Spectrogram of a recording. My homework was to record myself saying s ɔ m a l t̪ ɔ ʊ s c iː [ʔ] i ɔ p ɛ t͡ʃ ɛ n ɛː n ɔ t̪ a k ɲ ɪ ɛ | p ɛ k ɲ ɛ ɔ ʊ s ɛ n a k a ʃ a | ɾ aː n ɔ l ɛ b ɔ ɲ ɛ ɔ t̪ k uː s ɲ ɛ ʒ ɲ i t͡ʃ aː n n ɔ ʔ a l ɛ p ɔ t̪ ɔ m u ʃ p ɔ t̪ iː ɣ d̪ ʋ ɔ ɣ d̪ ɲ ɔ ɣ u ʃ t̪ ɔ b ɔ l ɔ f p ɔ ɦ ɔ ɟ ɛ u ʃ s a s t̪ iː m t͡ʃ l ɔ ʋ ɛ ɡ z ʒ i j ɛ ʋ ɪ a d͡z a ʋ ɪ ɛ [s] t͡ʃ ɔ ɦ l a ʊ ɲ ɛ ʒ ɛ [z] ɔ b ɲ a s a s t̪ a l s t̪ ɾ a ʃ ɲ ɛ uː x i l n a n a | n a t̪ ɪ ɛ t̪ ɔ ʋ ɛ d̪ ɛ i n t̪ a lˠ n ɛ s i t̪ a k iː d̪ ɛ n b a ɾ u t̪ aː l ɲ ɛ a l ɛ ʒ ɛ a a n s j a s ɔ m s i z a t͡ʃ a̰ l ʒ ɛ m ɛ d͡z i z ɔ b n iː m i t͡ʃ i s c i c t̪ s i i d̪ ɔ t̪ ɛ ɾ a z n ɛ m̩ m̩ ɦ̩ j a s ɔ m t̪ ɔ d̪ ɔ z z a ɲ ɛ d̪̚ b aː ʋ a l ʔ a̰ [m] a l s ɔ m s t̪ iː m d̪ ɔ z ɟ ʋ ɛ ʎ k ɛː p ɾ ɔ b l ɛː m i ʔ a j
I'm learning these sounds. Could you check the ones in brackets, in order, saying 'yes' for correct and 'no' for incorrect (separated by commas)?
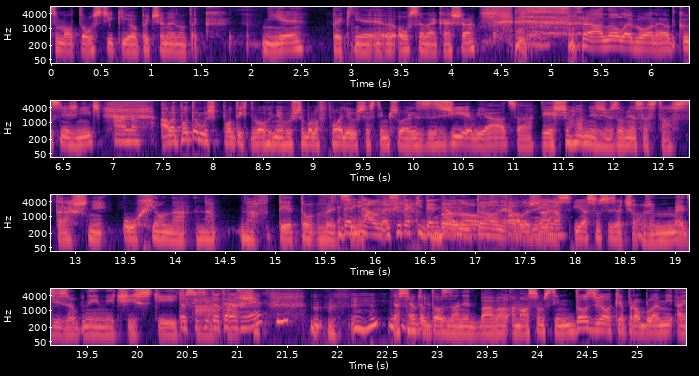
no, no, yes, yes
